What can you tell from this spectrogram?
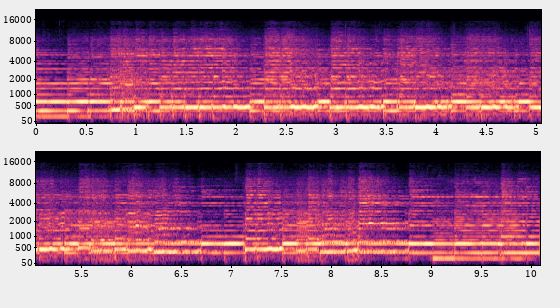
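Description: Amplified Kurdish tembûr, a long-necked plucked lute, improvising a slow melody in the style of the mey, with wavering ornamented notes over a steady held drone.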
